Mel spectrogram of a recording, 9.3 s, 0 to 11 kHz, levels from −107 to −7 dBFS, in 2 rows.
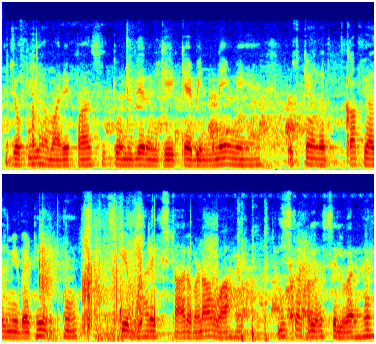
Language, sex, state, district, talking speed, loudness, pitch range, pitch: Hindi, male, Haryana, Charkhi Dadri, 185 wpm, -17 LUFS, 105-120 Hz, 115 Hz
